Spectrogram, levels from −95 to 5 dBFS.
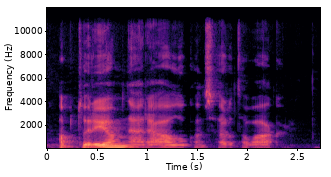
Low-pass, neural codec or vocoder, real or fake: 10.8 kHz; none; real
